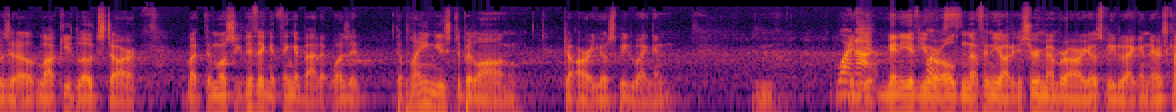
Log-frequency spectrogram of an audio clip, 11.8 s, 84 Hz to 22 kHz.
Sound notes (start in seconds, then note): 7.4 attendees laughing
